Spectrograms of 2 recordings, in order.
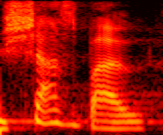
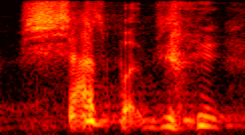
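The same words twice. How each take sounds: First: Said in the usual way. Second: Shazbo said on its own, higher and stretched, like a name being called; nickname called out. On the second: Shown as a demonstration. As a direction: call out Shazbo like the daughter does. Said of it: "when she calls me Shazbo".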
